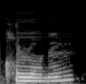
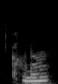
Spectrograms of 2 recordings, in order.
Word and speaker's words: colonel: 더 컬러넬, 커널이라고 해가지고요. 애를 발음 안 해요. 커널, 커널이 소령인가?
